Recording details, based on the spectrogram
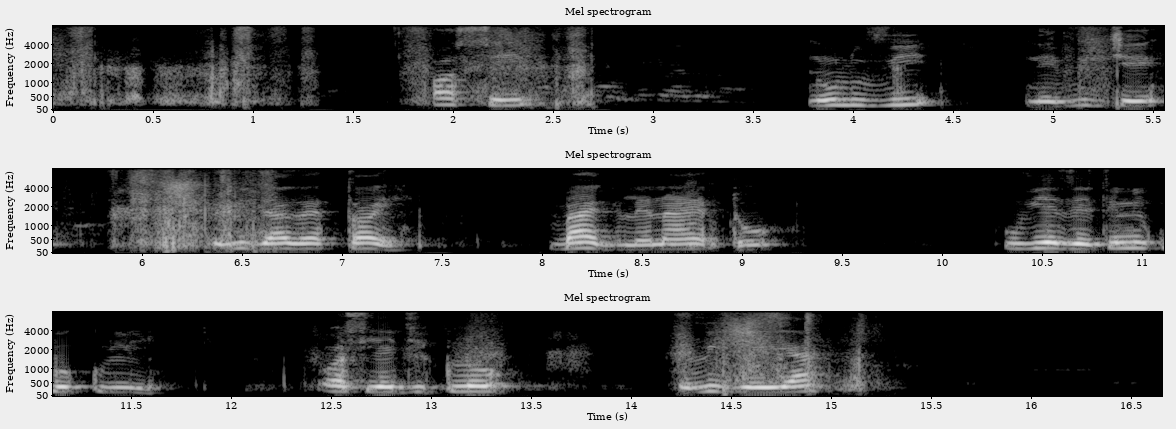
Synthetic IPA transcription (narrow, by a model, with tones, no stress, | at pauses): ɔ˦sɪ˦ | nũ˨˦lu˨vi˦ | ne˨vi˦d͡ʒe˨ | ne˨vi˦d͡ʒa˨˦zɛ˦t̪ɔ˦ɪ˨ | ba˦˨ɡlɛ˨nã˦ɛ˦t̪ʊ˨˦ | u˦vi˦e˦ze˨t̪i˦nĩ˦k͡po˨ku˦li˨ | ɔ˦si˨˦e˨d͡ʒi˨klo˦ | e˨vi˦d͡ʒe˨˦ja˦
